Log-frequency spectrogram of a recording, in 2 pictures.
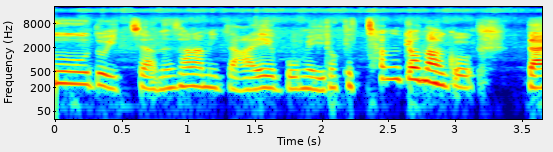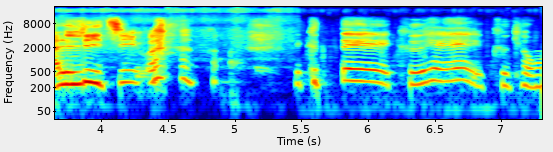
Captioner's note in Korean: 웃음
